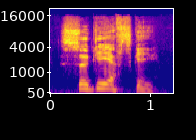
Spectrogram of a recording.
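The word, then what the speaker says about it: Sergievsky: So first of all, tell us a little bit about your character, which is Anatoly, and I hope I pronounced this right, Sergeyevsky. – That's spot on.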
